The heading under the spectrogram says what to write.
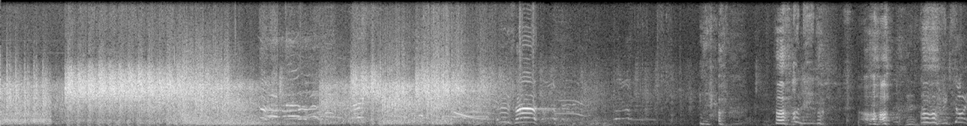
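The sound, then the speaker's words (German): Rapid bursts of loud automatic gunfire from a Kalashnikov, fired by a woman at an armored glass pane in a tunnel with a great white shark behind it, rattle for several seconds, with shouting voices over the din. Then the shooting stops and excited voices continue with scattered cries. “Sie zielt gegen die Panzerglasscheibe.”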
